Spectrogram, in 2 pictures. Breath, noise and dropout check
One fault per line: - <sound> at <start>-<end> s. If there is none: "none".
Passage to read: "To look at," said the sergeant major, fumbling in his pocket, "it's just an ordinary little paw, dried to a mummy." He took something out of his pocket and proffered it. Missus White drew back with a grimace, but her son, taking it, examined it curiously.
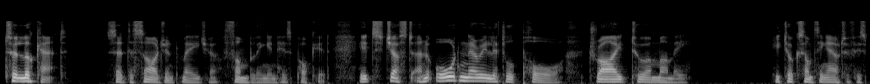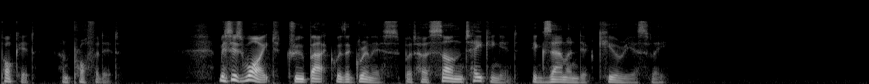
none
